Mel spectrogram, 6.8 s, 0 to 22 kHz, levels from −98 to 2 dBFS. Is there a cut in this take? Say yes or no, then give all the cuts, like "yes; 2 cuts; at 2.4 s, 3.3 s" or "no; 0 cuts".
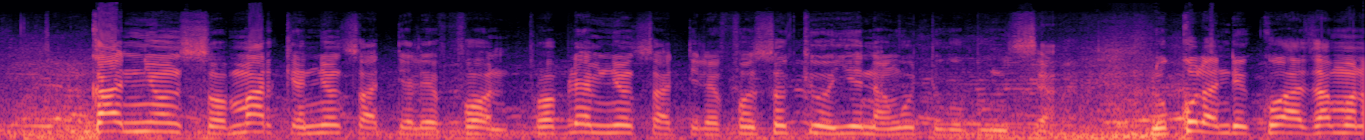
no; 0 cuts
